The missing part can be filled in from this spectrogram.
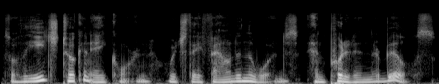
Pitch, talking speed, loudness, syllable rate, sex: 125 Hz, 245 wpm, -20 LUFS, 4.8 syllables/s, male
